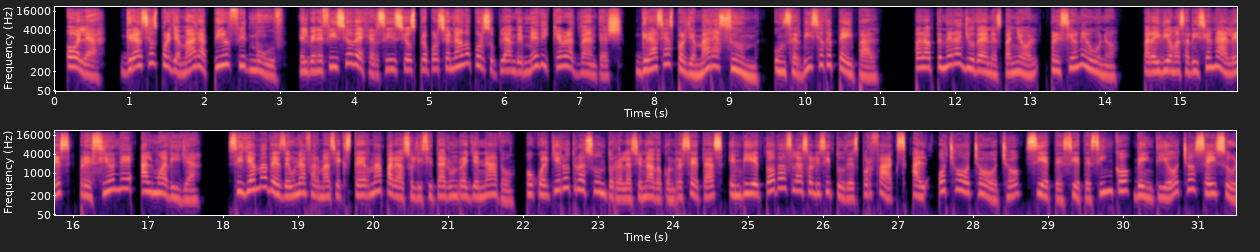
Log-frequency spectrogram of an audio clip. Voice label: IVR

